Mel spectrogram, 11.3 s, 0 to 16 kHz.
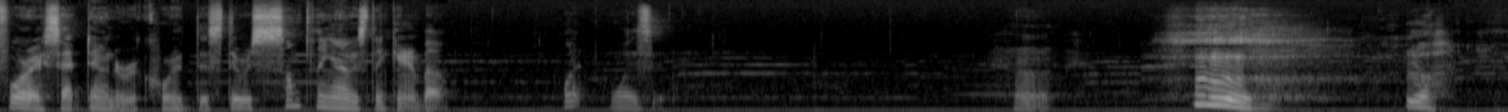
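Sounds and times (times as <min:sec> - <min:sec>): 
speech: 0:00.0 - 0:03.5, 0:04.2 - 0:05.1, 0:07.6 - 0:08.0, 0:08.8 - 0:09.7, 0:10.6 - 0:11.0
person yawning with a breathy falling pitch: 0:08.7 - 0:10.9
short voiced groans or sighs: 0:08.8 - 0:10.9.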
